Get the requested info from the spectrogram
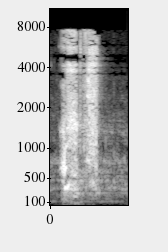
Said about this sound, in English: Oh, oh, good heavens, what brought that on? Here, blow your nose.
